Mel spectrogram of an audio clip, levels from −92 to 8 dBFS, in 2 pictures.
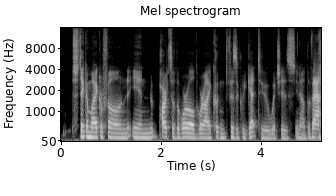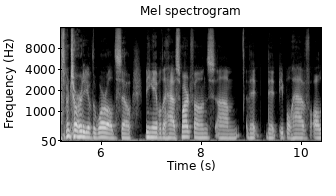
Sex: male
